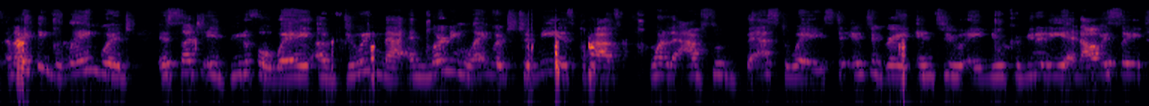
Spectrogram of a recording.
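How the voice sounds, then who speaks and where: An American woman hosts an interview with a bright, crisp tone and a middle pitch. She speaks earnestly and with enthusiasm, repeating a word here and there as she builds her thought. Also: a little hiss or hum, poor audio. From United States. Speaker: interview host. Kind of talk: interview conversation.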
